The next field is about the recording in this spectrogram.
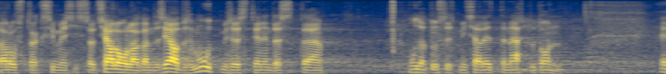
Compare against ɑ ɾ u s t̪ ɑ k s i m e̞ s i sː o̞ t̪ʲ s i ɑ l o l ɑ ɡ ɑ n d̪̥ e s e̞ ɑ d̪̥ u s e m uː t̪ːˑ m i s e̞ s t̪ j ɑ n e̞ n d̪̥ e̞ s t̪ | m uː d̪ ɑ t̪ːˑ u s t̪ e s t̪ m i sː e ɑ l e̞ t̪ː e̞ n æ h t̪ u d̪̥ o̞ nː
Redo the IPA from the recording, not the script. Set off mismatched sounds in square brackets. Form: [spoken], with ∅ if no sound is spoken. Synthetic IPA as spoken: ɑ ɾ u s t̪ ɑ k s i m e̞ s i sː o̞ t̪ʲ s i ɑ l o l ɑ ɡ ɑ n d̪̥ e s e̞ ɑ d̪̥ u s e m uː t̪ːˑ m i s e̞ s t̪ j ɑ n e̞ n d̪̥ e̞ s t̪ | m uː d̪ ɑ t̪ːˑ u s t̪ e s t̪ m i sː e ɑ l e̞ t̪ː e̞ n æ h t̪ u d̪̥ o̞ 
